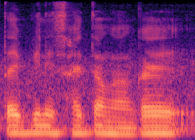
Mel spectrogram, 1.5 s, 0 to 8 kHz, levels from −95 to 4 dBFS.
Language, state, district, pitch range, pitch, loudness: Kokborok, Tripura, Dhalai, 95-100 Hz, 100 Hz, -17 LUFS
